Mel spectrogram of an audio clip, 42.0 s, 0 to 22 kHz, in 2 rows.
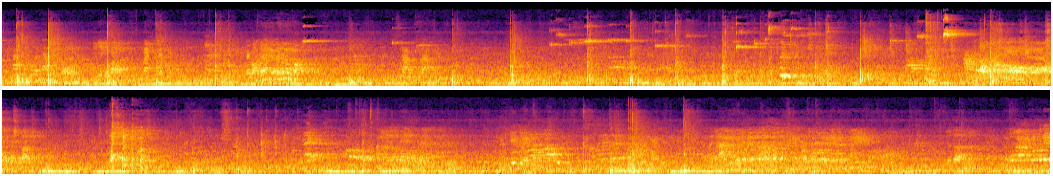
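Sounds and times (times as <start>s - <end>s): sneakers squeaking: 0.0s - 1.2s, 5.9s - 9.2s, 10.1s - 20.1s, 32.6s - 35.0s
people talking: 22.9s - 41.9s
basketball bouncing on court: 33.1s - 33.8s.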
